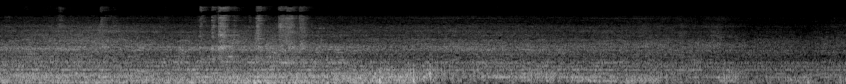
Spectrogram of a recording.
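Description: Gatwick Express Class 387 electric multiple unit running along the platform, a steady electric hum over wheel-on-rail noise, with a few sharp clicks about two to three seconds in. The sound fades after about four seconds as the train draws away.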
